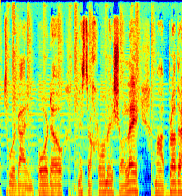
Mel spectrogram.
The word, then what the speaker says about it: Romain Chollet: Okay, of course, listen 1 to French pronunciation for my name. It's Romain Chollet.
